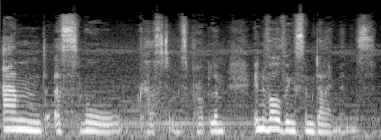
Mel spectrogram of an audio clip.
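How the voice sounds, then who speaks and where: A woman's voice: mid-range voice, measured pace, over music, close to an everyday voice. Woman acting as breezy, flirtatious socialite spy. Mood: playful. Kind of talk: naturalistic cinematic video game acting.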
